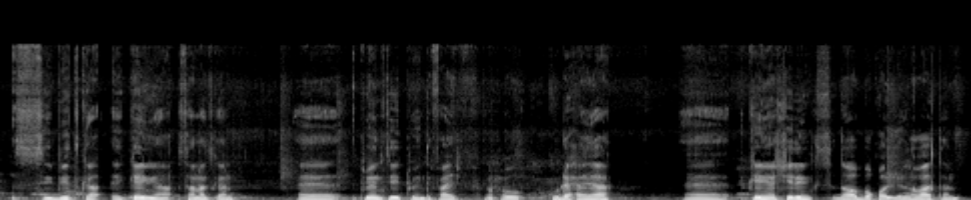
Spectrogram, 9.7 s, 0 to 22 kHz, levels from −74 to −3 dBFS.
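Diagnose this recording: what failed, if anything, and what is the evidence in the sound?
Nothing failed: no dropouts, clicks, clipping, or level and timing disturbances show up anywhere in the recording, so no stage of the chain leaves any evidence of a fault.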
